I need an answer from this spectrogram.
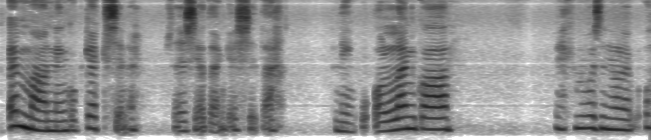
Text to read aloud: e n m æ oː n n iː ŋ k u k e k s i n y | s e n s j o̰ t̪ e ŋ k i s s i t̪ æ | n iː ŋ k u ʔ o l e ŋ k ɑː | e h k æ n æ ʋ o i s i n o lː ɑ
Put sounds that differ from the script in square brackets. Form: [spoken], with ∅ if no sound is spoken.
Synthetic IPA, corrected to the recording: e [m] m æ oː n n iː ŋ k u k e k s i n y | s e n s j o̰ t̪ e ŋ k i s s i t̪ æ | n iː ŋ k u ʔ o [lː] e ŋ k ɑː | e h k æ [m] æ ʋ o i s i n o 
